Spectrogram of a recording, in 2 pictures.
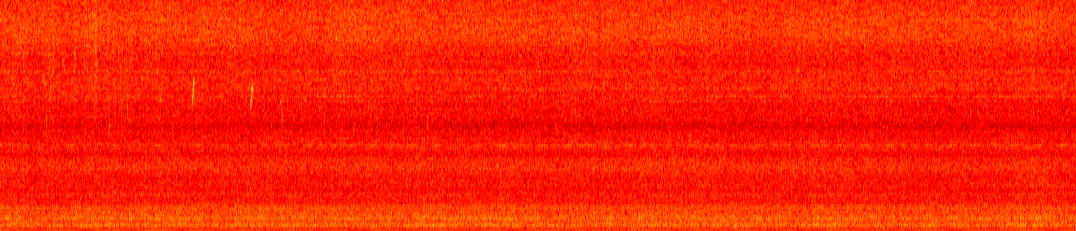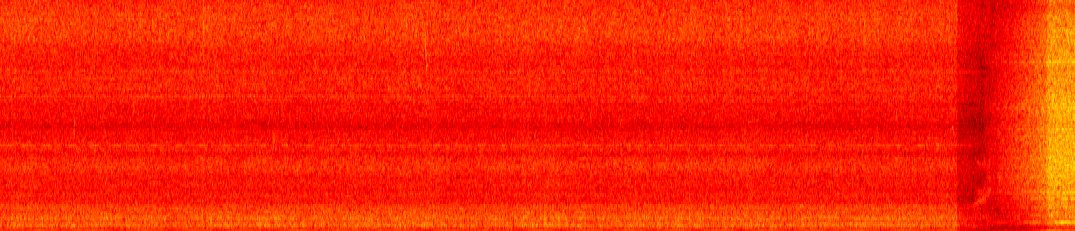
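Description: Steady rumbling background noise that holds an even level throughout, with no distinct events.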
